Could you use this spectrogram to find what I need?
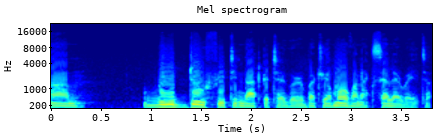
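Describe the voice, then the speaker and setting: Here a man speaks with lively intonation. His pitch is very deep and low. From Kenya. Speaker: tech startup incubator executive. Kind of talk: TV interview. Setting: TV studio. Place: studio. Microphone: lapel.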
